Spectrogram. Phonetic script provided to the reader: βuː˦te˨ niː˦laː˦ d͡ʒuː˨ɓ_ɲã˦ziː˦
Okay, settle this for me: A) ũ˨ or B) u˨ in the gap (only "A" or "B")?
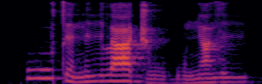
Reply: B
